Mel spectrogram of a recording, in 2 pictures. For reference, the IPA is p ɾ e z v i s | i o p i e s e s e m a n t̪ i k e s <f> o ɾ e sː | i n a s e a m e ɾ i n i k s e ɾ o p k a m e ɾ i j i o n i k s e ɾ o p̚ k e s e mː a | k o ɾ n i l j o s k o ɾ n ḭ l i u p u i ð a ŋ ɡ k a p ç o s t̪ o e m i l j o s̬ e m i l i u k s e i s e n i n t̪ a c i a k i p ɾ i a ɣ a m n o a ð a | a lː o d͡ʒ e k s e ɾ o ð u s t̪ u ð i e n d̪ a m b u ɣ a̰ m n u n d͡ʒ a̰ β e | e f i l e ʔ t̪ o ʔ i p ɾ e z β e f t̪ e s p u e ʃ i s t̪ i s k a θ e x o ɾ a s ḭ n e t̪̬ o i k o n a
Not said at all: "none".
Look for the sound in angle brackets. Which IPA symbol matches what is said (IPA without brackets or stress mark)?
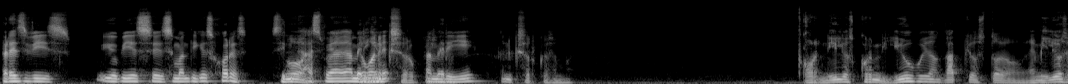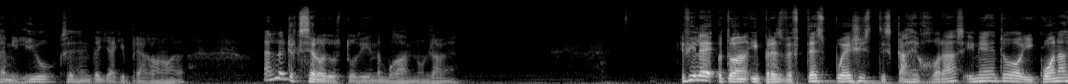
x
